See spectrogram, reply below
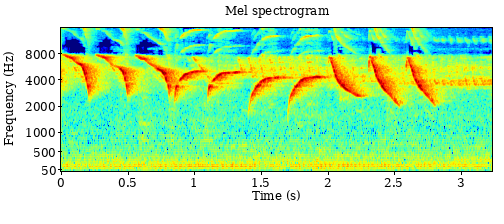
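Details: Canary song in a short phrase of loud, clear downward-sweeping whistles, about nine notes repeated roughly every third of a second, with a low background hum.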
